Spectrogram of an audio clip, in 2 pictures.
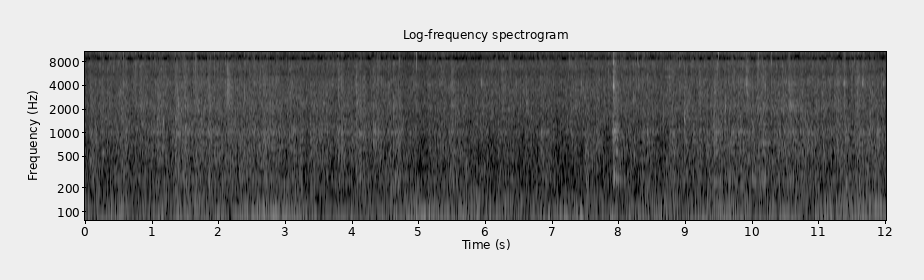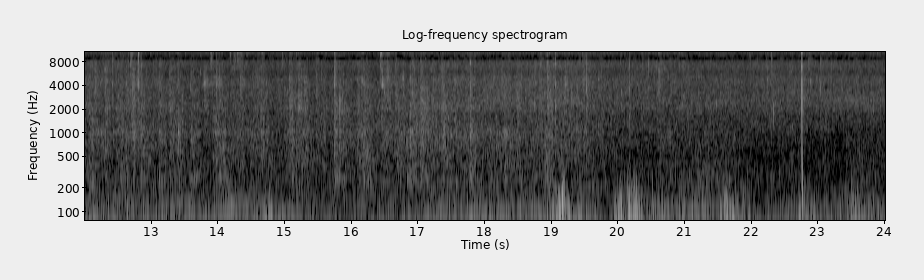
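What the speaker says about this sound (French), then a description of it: "Ça pleut bien." Steady rain falling in a late-afternoon downpour with lightning nearby, a continuous dense hiss of drops on surfaces, with faint birds and a few louder splashes near the end.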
